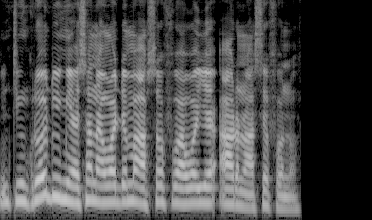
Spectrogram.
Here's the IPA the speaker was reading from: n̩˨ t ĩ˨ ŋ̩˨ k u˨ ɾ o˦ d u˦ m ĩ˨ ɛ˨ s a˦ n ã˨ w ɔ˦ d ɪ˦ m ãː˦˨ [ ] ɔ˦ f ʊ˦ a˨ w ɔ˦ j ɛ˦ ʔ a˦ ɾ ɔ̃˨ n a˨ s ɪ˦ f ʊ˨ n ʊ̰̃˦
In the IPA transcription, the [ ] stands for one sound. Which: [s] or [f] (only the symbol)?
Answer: s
